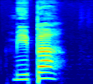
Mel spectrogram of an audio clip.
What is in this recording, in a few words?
"mipa", Apatani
